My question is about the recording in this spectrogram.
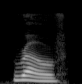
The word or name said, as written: rove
